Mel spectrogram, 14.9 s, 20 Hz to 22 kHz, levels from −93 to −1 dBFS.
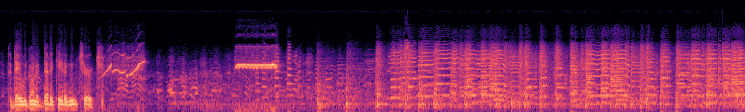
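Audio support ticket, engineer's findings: Brief garbled flutter, 8.09–8.17 s and 14.34–14.46 s. Frames out of order in the decoder input: adjacent frame runs swapped (single ~26 ms blocks, then paired 52 ms blocks), so each stretch plays halves exchanged. No time lost.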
